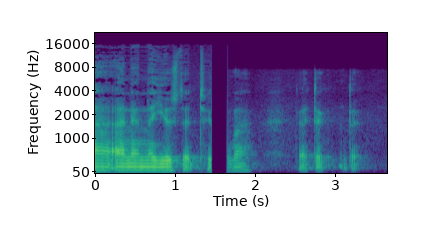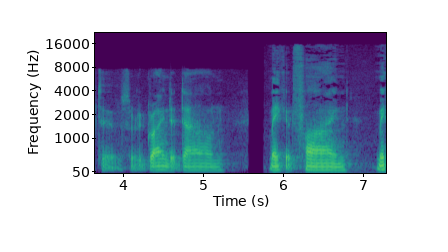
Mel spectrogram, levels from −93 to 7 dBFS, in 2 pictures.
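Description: At 1.46 s the sound cuts out for about 200 ms, then returns duller and boxier, with nothing above 7.6 kHz, roughly 5 dB quieter, and with a faint new hiss well below the signal. Full bandwidth comes back at 5.77 s. The likely cause is an input switched to a poorer device. A bandwidth-limiting filter or codec change would dull the sound without adding the gap, level drop and separate noise floor.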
